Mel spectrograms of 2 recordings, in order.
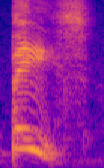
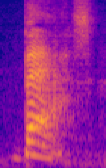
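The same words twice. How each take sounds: First: The vowel is long, as in face. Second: The vowel is short, as in cat. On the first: It names the lowest male singing voice. "long A" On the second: It names a freshwater fish. "Short A sound"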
